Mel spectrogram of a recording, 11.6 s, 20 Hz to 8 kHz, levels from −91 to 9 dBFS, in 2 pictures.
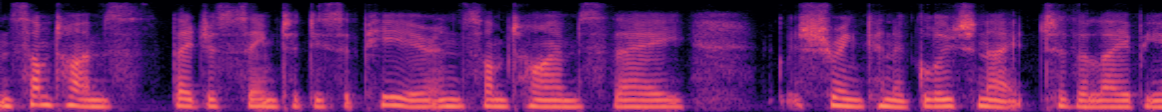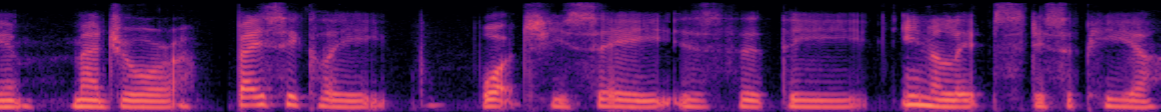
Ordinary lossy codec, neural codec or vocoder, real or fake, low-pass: AAC, 48 kbps; none; real; 7.2 kHz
